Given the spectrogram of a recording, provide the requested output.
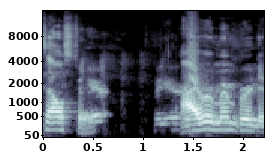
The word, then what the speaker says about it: Elster: It is spelled that way, so some might think it is pronounced Lester, which confused me briefly, very briefly. But it is Elster.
